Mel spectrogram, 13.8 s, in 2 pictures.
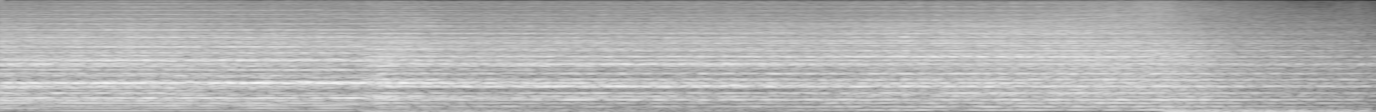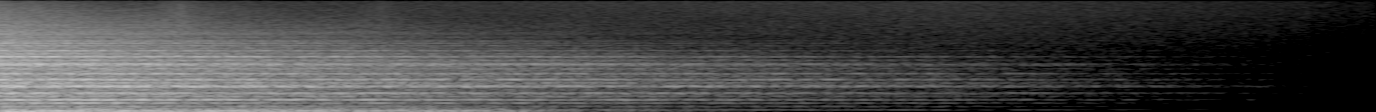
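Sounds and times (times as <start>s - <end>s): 
ambient music: 0.0s - 9.9s.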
